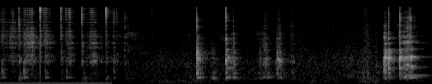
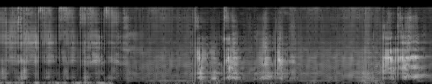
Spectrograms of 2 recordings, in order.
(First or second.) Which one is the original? first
